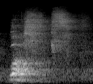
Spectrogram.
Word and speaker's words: wasps: be able to have wasps, wasps, wasps, wasps. Again, one syllable in English, wasps, wasps, wasps.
